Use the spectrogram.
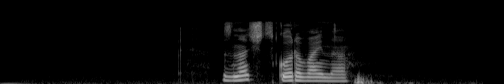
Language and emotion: Russian, neutral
